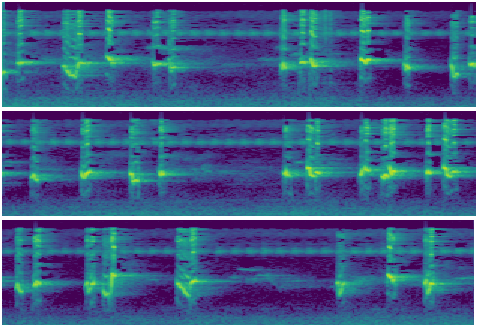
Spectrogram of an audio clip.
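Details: Yellow-vented bulbul in fast ropel-style dawn song. Clear, loud chirped notes come in uneven bursts separated by short gaps, some doubled, with rising and falling slurs and almost no background noise.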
